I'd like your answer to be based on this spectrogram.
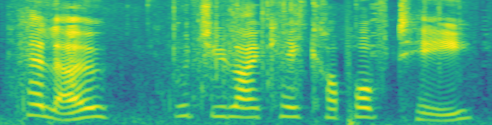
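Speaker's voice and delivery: high, put-on English voice asking about tea; hammed-up British for a chat who said he doesn't sound British; posh British accent. Mock British accent for the viewers. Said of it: "Is that more British?".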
